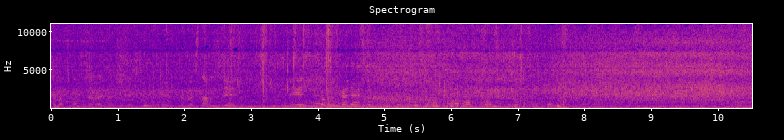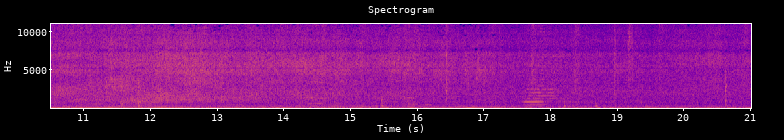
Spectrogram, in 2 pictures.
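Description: City traffic rumbles steadily nearby.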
